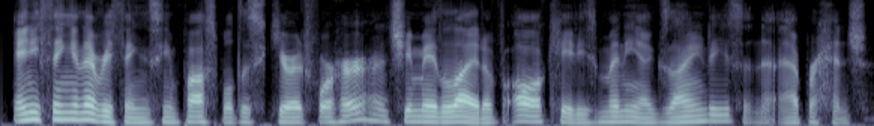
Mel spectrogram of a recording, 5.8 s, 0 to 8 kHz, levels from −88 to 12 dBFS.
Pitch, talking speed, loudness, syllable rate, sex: 120 Hz, 215 wpm, -19 LUFS, 6.7 syllables/s, male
